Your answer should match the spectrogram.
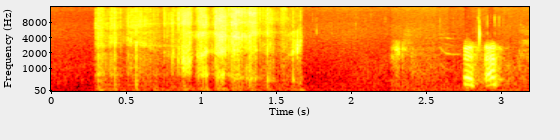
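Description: Loud crunching from someone biting into a crisp apple, a dense burst of crackly chewing followed by a pause and then a few sharper crunches.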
